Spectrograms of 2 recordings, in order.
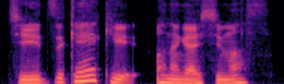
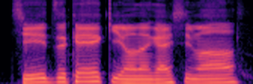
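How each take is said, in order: First: Slightly brighter anime-character read; lightly voiced anime character ordering cheesecake; neutral seiyuu voicing. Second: Said in the usual way. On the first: Shown as a demonstration. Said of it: "it would be more like". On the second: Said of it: "That's how I would say it".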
